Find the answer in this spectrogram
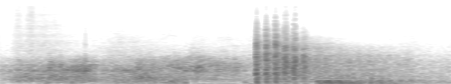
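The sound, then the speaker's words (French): A rapid burst of automatic gunfire, about half a dozen sharp shots in quick succession, rings out over a constant rumbling urban background in Khartoum, where military and paramilitary forces are fighting, followed by a low thud. “Finalement, les militaires et les paramilitaires ont pris les armes et Khartoum est devenu leur terrain de bataille.”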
